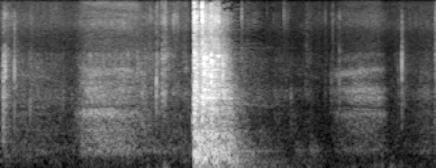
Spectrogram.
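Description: A van's rear door swings shut with a single loud slam, followed by a short rattle as it settles. A softer shuffle comes before it.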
